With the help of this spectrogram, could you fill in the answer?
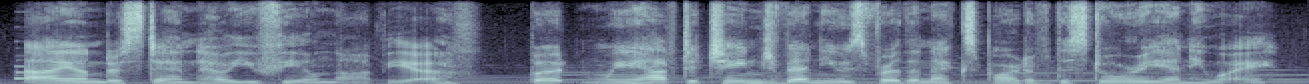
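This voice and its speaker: A woman voicing a calm, reserved young duelist in an anime-style game, speaking formally and matter-of-factly. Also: fairly low pitch, quick pace, soft background music, close to an everyday voice. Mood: composed.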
